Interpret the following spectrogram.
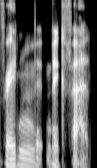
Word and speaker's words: Freida McFadden: Freida McFadden. Freida McFadden.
